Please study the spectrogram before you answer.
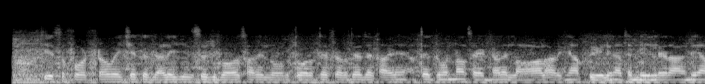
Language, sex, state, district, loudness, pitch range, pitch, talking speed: Punjabi, male, Punjab, Fazilka, -13 LUFS, 110-115 Hz, 110 Hz, 205 wpm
